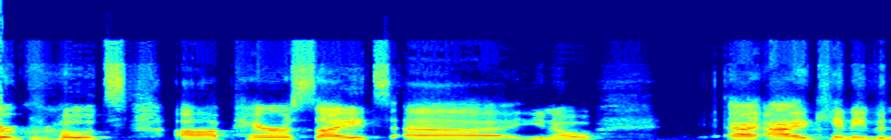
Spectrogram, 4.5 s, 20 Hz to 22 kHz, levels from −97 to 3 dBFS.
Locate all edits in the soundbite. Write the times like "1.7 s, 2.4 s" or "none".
none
